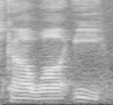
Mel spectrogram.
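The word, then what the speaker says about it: Kauaʻi: primarily anahulu and Hawaii that spelled ka ua i and pronounce Kawa e now the anahulu valley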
